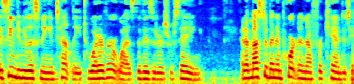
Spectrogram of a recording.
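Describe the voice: Someone does plain reading aloud. The words are read straight through.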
